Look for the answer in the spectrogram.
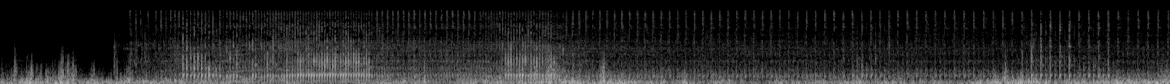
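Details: Restored old Seagull 40 Plus two-stroke outboard idling in deep water after repair, just started, warming before throttle. Light, even putter with splashing, quiet; ticking over beautifully, normal idle.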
